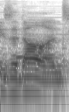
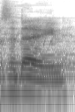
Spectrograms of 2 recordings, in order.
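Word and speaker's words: Zidane: I guess we already know how to say Zidon's, huh? Not Zedane. That's how I That's how I originally said it myself, too.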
